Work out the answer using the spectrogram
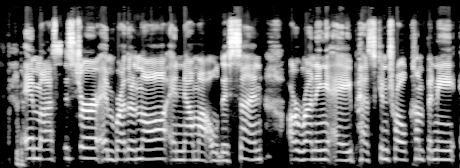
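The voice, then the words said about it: East Texas accent. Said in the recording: “rural East Texas, if you can't tell from this accent”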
